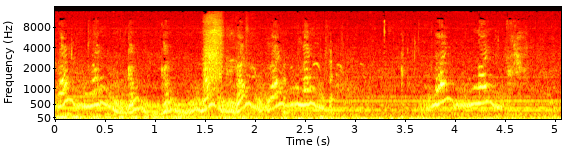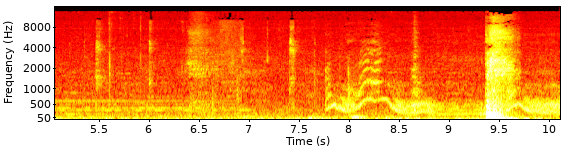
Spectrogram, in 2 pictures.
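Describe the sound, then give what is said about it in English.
A cat makes a run of short, wavering murmuring vocalizations, a repeated num-num-like sound while eating spoonfuls of sour cream, with faint clicks and a sharp clatter near the end. “A cat, I shit you not, says num num num num num num num when it eats spoonfuls of sour cream.”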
